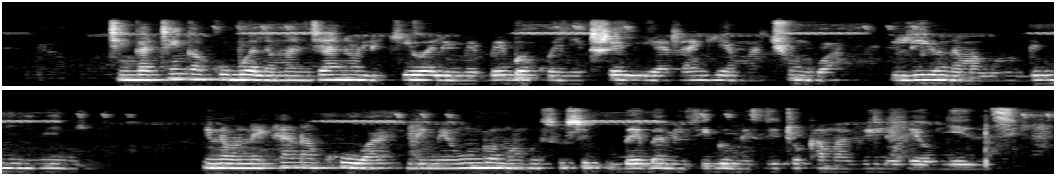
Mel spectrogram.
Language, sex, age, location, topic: Swahili, female, 18-24, Mombasa, government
